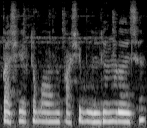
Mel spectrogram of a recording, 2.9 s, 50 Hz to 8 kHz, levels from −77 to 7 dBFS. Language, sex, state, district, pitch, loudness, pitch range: Bengali, female, West Bengal, Malda, 210 Hz, -14 LUFS, 205-220 Hz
